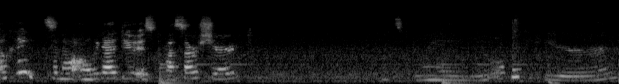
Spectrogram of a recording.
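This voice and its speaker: Against noticeable background noise, a high-pitched woman talks at a fairly slow pace with long, frequent pauses, lively intonation and big swings in loudness. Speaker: crafting livestream host. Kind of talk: casual livestream tutorial. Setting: live stream from home craft room. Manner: chatty.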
